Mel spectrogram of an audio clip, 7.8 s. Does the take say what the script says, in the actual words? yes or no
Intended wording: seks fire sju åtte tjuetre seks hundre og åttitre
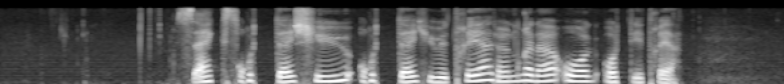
no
